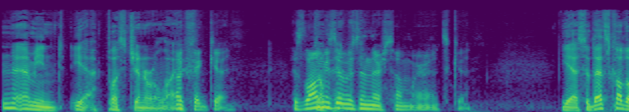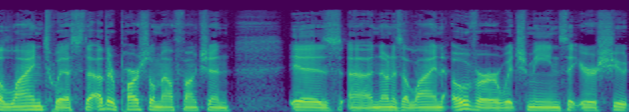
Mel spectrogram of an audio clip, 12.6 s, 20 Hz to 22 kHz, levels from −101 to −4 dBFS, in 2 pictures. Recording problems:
none

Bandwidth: 15 kHz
